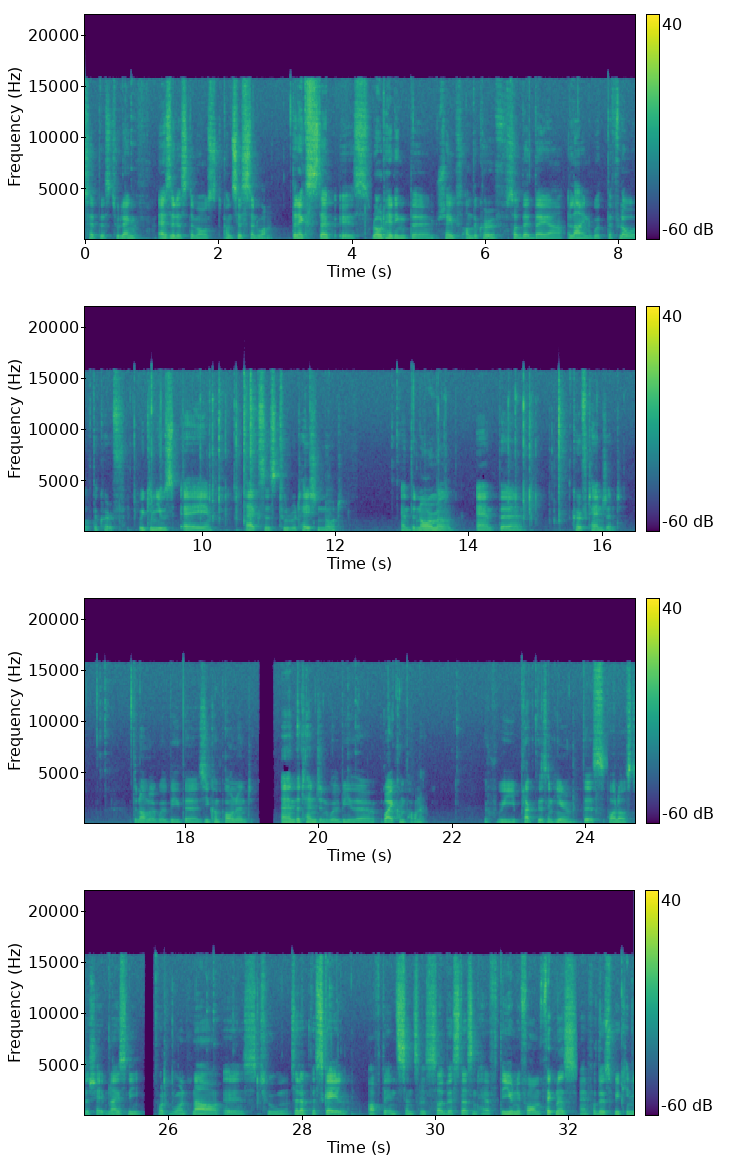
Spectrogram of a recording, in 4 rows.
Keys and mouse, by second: 5.9 click, 8.7 click, 9.0 shift+a, 11.5 click, 12.5 shift+a, 16.6 click, 17.5-18.0 drag, 18.6-20.2 drag, 21.4 click, 22.0-23.2 drag, 24.1-25.3 drag, 25.8 alt+a, 25.9 g, 26.6 click, 26.9 click, 27.3 g, 32.7 shift+a.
